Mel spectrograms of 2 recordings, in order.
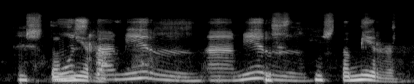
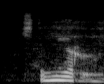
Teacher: Dia bertakrir ataupun bergetar tu dekat depan je. Yang belakang dah tak ada getar dah. Mustamir. Okey, dan ditekan sebab dia ada 2 huruf.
